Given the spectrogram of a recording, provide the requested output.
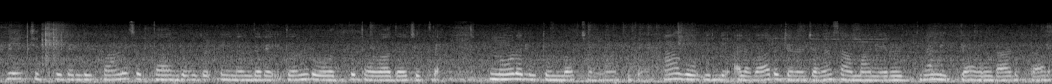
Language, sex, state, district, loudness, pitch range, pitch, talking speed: Kannada, female, Karnataka, Mysore, -15 LUFS, 195-225 Hz, 210 Hz, 110 wpm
